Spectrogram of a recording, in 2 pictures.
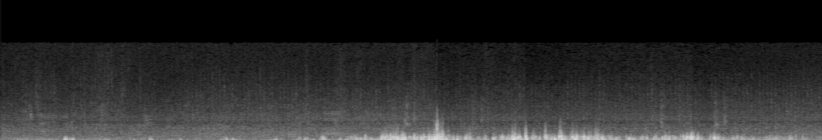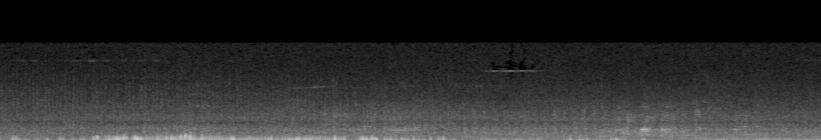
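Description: City street ambience: passers-by talking near the microphone, loudest about four to seven seconds in and again around ten seconds, over the sound of cars passing.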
